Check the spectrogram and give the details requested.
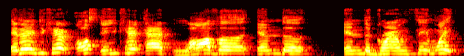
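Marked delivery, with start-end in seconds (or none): none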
